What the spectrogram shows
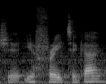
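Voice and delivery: ordinary talk, nothing marked

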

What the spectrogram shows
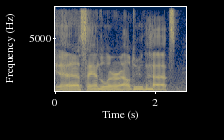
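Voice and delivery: voice cracking. Answering the handler while playing a game, voice cracking. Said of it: "my voice cracked".

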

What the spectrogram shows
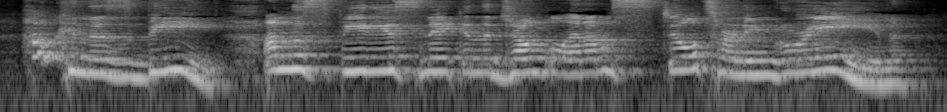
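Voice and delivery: high, gasping, stunned shock outburst. Narrating a story, voicing the snake Verdi's words, gasping. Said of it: "He gasped".

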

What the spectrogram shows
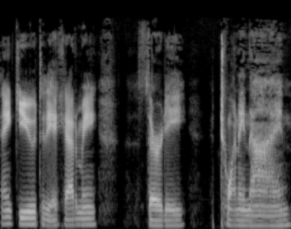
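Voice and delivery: put-on cheeky voice. Retelling an Oscar acceptance speech countdown: imitating Charlie Kaufman saying it cheekily. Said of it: "cheekily says the countdown".

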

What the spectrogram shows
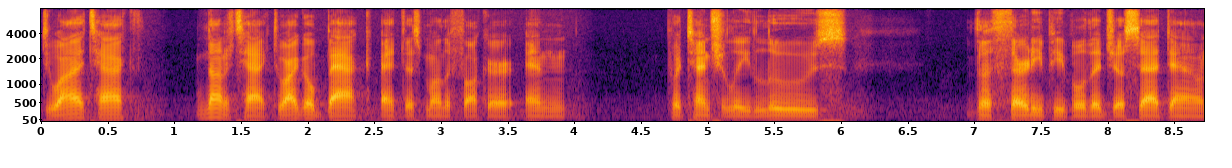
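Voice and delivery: normal talking voice

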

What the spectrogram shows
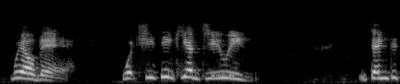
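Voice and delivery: put-on regional English accent. Speaking to him in the accent of the part of England they met in, regional English accent. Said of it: "I start speaking to him in our language of the part of England".

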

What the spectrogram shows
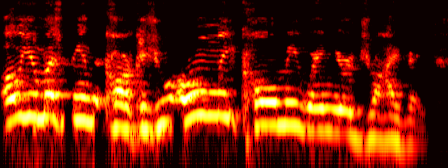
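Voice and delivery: pointed, guilt-tripping little jab.

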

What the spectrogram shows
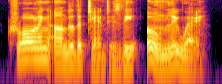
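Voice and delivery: ordinary talk

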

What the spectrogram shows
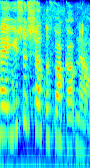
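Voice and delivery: aggressive. Telling another player to shut up during a game: aggressive. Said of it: "That sounded so aggressive for no reason".

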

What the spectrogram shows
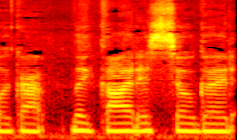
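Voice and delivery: ordinary talk

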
